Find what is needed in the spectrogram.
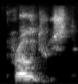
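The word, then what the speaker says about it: Produce'd: grower of produce greg crafter great what is produced and am i pronouncing it correctly you're pronouncing it correctly and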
